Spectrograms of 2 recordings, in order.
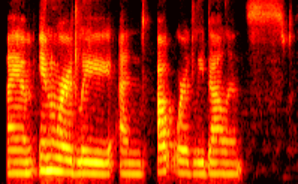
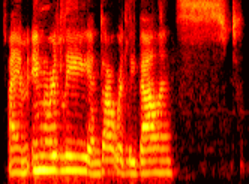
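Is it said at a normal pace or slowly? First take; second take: slowly; normal. First: It is said more slowly. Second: It is said at a normal pace.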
